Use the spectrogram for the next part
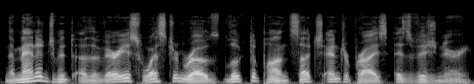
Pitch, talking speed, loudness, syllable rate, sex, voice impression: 105 Hz, 165 wpm, -18 LUFS, 5.7 syllables/s, male, very masculine, very adult-like, old, very thick, slightly tensed, powerful, bright, slightly soft, slightly clear, fluent, slightly raspy, very cool, intellectual, slightly refreshing, sincere, calm, very mature, friendly, reassuring, very unique, wild, very lively, kind, slightly intense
